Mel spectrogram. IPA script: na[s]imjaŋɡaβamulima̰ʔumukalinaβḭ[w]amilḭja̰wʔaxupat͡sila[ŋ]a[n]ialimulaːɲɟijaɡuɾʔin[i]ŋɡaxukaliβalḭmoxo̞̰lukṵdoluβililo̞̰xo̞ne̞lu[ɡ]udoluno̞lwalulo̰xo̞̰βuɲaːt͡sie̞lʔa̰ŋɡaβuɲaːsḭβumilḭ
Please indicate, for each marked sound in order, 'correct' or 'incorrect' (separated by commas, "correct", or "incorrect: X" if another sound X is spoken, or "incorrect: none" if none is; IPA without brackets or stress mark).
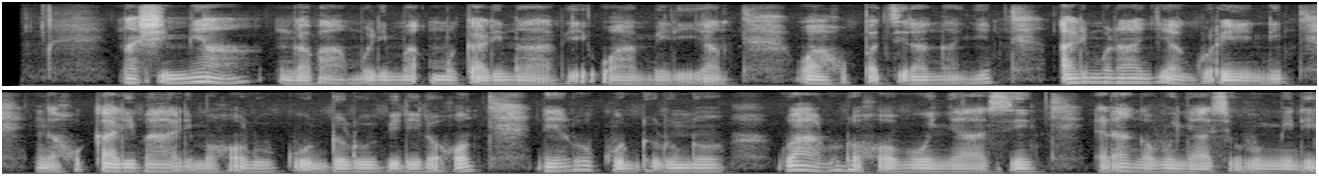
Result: incorrect: ʃ, correct, correct, incorrect: ɲ, correct, incorrect: k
